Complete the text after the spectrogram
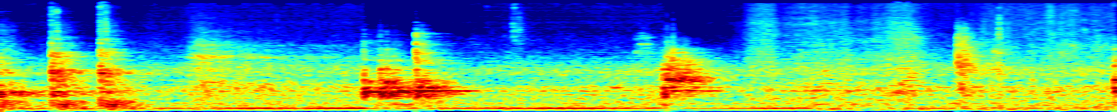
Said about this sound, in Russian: Молотком нельзя долбить круглые сутки в доме.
